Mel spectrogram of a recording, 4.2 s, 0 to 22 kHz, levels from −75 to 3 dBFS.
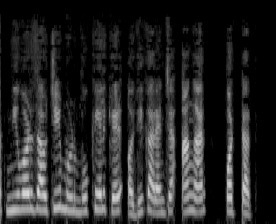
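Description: Throughout the speech, the sound is swirly, smeared and hollow, with blurred consonant attacks and nothing above 16.6 kHz. This is likely generation loss: around ten successive lossy re-encodes, fitting AAC near 64 kbit/s, each stacking fresh quantisation noise and spectral holes.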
